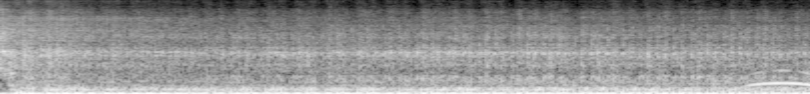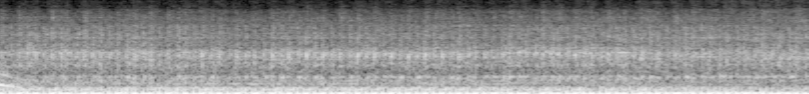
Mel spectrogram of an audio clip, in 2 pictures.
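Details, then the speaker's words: Can-Am ATV started after installing radiator relocation and Wild Boar snorkel kits plus service; maintenance-required light still on needing reset; low steady idle with even beat, no knocks, ticks or misfires, normal idle. "sounds good. Everything seems good. I approve."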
